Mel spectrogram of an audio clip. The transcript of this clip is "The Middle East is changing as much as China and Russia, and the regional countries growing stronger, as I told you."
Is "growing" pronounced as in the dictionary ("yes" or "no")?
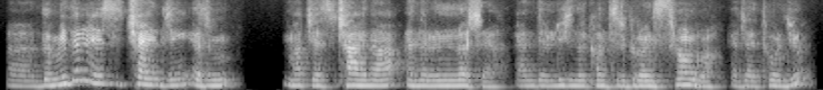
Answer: yes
